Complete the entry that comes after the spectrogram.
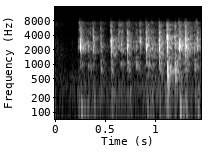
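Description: Fast typing on a computer keyboard, a dense run of light plastic key clicks starting abruptly and continuing steadily, close and clear with no voices.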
